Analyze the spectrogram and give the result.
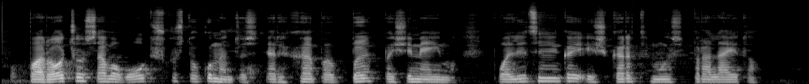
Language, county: Lithuanian, Kaunas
